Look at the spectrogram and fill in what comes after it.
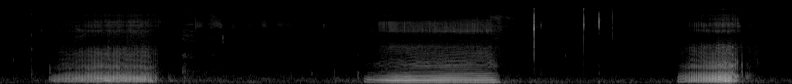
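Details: Rohan, a male Ragdoll cat, sleeping deeply through a dream, gives three long, rough, droning snores about three seconds apart; small taps and clicks sound in the pauses.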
